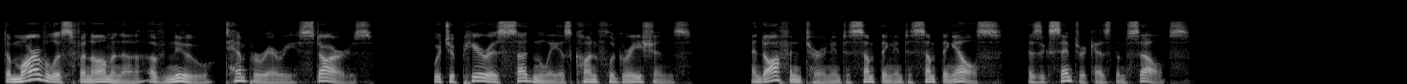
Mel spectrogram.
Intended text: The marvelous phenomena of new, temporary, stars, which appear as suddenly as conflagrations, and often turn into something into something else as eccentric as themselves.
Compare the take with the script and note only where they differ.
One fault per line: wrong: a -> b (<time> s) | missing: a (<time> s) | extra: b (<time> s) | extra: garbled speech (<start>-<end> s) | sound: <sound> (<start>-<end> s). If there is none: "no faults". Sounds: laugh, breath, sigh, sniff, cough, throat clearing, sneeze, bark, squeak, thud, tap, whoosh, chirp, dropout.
no faults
